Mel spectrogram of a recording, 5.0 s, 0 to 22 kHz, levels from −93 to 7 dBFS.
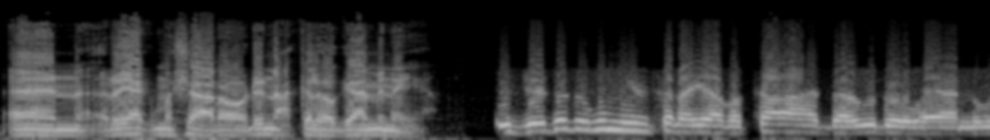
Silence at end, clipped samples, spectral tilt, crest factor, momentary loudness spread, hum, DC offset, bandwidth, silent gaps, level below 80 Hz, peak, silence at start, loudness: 0 s; under 0.1%; -5.5 dB/octave; 10 dB; 3 LU; none; under 0.1%; 15 kHz; none; -58 dBFS; -16 dBFS; 0.05 s; -27 LUFS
